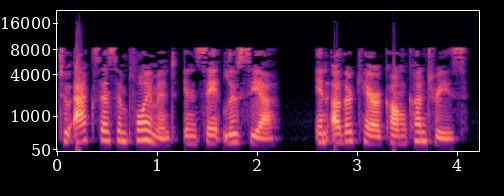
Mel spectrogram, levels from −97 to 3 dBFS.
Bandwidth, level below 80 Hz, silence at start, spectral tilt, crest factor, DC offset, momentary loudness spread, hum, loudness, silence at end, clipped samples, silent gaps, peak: 11.5 kHz; -68 dBFS; 0 s; -1.5 dB/octave; 18 dB; under 0.1%; 11 LU; none; -18 LUFS; 0.15 s; under 0.1%; none; 0 dBFS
